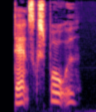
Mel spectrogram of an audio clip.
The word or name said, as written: dansksproget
